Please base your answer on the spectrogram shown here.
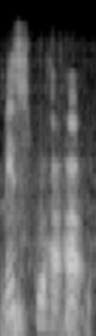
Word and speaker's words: निःस्पृहः: नी के बाद विसर्ग है तो विसर्ग का थोड़ा सा उच्चारण करना, निःस्पृहः।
